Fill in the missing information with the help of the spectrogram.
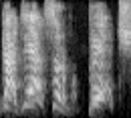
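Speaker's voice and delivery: high, held-back cursing in pain; mock pained cursing. Retelling the scratch at work, pained high cursing. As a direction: curse the sting, high and under your voice.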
